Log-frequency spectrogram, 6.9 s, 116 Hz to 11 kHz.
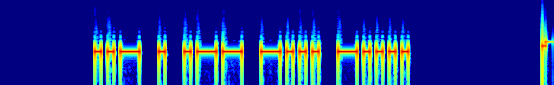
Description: Morse code, heard as a keyed tone, about 15 wpm, 700 Hz. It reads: UEWB6
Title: Five Challenging Letter-Number Combinations 15wpm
